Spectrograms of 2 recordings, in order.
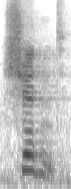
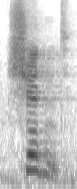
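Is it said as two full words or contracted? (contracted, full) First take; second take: contracted; contracted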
